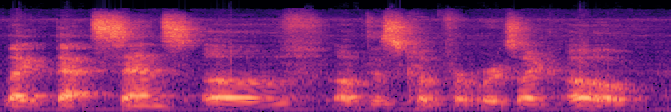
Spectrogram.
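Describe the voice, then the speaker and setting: A man's voice: fairly low pitch, level tone, measured pace, mellow. A man co-hosting a casual chat, rambling a little and searching for words as he explains his opinion. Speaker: podcast co-host. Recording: roomy, distant mic, background noise.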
